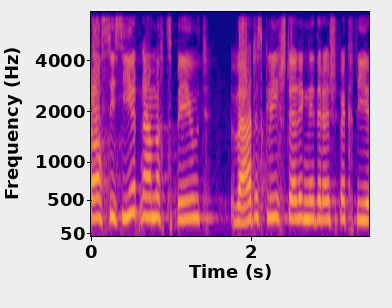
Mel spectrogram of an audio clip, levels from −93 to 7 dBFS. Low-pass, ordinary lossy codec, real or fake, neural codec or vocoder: 7.2 kHz; none; fake; codec, 16 kHz, 4 kbps, FreqCodec, larger model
